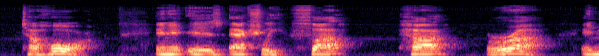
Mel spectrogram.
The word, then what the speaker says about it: tahor: word clean came from h2889 which is typically pronounced tahor and it is actually and means snake spirit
